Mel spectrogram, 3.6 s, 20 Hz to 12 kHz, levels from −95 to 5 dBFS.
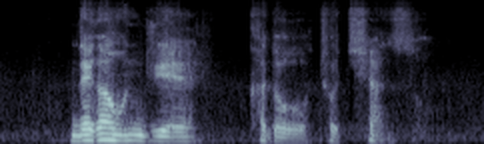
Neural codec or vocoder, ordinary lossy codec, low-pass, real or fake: vocoder, 22.05 kHz, 80 mel bands, Vocos; Opus, 16 kbps; 9.9 kHz; fake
